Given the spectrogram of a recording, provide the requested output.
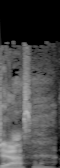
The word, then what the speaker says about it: savasana: Corpse pose. Shavasana. Yeah. I said it wrong.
